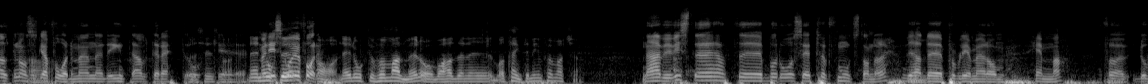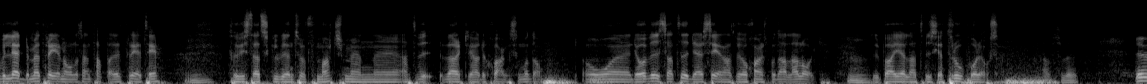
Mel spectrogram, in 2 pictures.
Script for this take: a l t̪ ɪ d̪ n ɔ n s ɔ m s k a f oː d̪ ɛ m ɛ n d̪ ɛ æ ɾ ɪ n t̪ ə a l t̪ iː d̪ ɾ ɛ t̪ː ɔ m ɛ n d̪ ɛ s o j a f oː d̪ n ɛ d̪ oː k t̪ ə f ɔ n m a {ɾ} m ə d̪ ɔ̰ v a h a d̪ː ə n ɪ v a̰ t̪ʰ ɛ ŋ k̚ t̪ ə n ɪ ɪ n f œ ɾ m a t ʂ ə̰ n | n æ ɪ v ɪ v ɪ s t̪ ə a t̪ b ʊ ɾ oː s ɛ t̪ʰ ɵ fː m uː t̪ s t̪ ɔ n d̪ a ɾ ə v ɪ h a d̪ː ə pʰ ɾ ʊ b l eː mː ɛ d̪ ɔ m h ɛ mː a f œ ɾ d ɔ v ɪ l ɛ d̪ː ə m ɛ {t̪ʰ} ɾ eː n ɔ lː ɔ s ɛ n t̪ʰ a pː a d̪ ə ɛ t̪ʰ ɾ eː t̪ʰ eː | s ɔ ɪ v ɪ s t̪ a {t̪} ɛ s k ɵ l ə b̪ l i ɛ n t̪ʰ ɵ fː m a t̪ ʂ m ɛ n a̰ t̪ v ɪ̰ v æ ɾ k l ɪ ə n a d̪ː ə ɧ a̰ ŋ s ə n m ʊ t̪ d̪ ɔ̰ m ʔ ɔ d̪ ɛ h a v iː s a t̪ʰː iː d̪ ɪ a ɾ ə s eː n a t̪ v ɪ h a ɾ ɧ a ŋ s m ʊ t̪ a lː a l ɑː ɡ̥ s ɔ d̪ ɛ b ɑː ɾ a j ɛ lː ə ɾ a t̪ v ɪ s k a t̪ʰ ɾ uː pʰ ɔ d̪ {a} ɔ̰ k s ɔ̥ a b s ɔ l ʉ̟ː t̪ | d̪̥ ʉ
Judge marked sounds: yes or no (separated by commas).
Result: no, yes, yes, no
